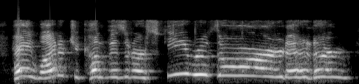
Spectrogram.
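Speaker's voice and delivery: high mock-cheery resort lady voice; mocking the lodge owner. Mocking the resort owner who invites guests despite a death, high fake-cheerful. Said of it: "I got mad at her. I was like".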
